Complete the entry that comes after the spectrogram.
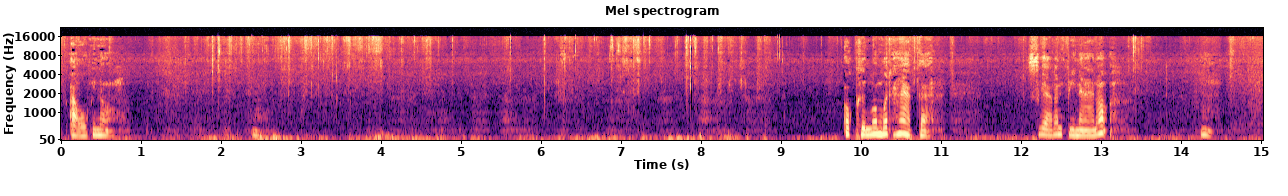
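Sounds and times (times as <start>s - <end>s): dry grass and twigs crackling: 0.0s - 15.0s.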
